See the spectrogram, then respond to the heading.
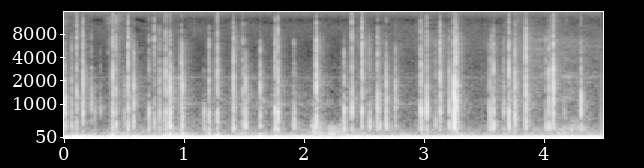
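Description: Long painted nails tap and scratch on a small, white, soft plastic squeeze tube of hand cream, hollow and filled with cream. Quick, dry clicks and crinkly scratches follow one another in a dense, steady run over a constant low hum.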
